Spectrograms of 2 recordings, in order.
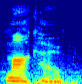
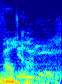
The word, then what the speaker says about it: Mako: now this is a Mako reactor Dave officially pronounced Marco right but I've always I've would pronounced it maker officially it is Marco DOE and you can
